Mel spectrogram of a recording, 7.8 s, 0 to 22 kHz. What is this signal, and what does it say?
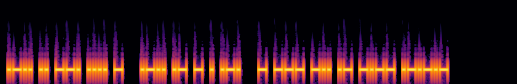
Morse code, heard as a keyed tone, about 30 wpm, 700 Hz. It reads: LIGHT LATER TODAY.
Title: Sentences from Top 1000 Words - Review Part 6 - 30wpm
